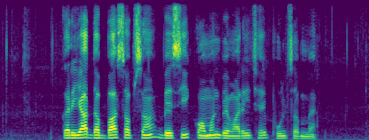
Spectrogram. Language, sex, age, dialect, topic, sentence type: Maithili, male, 18-24, Bajjika, agriculture, statement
